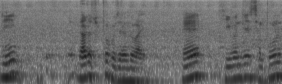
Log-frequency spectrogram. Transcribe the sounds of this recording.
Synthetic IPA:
d̪ĩ | ɗ̪aːɖʱosʊ̥ʈʰoɡʱʊzəɾə̃ːn̆d̪oaːɦeː | ɛ̃ː | kiːʋənɪ̆d͡ʑeːsɐ̃mpuɾɳ

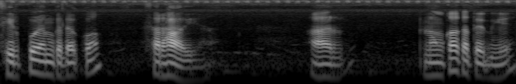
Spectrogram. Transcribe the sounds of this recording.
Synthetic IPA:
siɾpɔɛmkad̪ɛʔ̚kɔsaɾɦaɦɔja | ɾ | nɔŋkakat̪ɛt̪̚ɡɛ

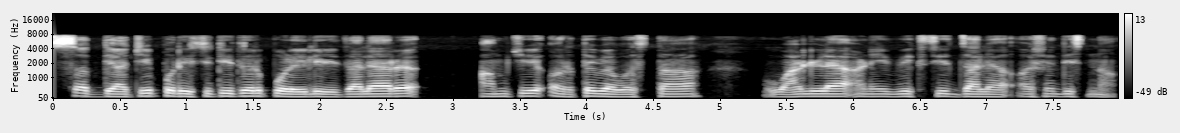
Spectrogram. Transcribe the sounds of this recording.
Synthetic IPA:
səd̪jat͡ɕipəɾist̪ʰit̪it̪əɾpəɭeliːd͡zaljaɾ | amt͡ɕiːʔəɾt̪ʰəʋjəʋəst̪ʰa | ʋaɽljaa̰ɽ̃iʋiksit̪̚d͡zʱaljaʔəɕẽd̪isna̰

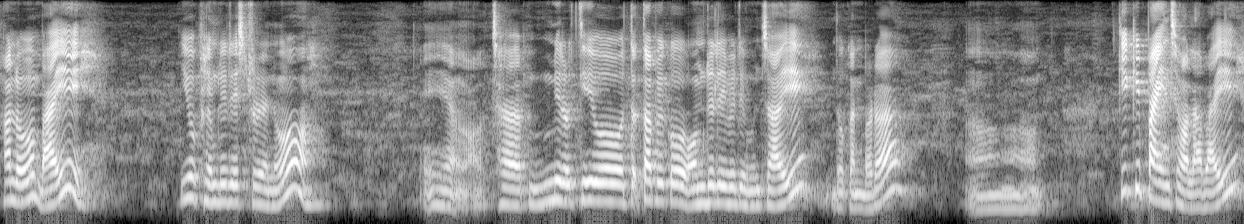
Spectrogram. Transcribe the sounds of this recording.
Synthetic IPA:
ɦʌlobʱaj | jopʰemiliɾesʈoɾenʈɦo | eʌ̰t͡sʰʌmeɾot̪jot̪ʌpaĩkoomɖelibʱeɾiɦunt͡sʰʌɦʌjd̪okanbaʈʌ | kekipaint͡sʰʌɦolabʱaj

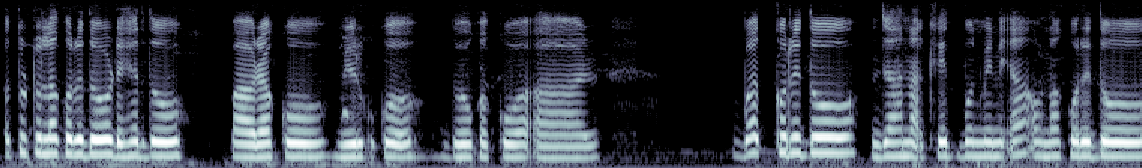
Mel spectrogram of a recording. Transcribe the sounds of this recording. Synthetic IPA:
ət̪uʈɔlakɔɾɛd̪ɔɖɛɦɛɾd̪ɔ | pawɾakɔmiɾkɔkɔ | d̪ɔkakɔwaʔaɾ | bət̪̚kɔɾɛd̪ɔd͡ʒaɦna̰ʔkʰɛt̪̚bɔɲmɛnɛʔaʔɔnakɔɾɛd̪ɔ

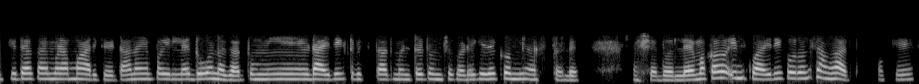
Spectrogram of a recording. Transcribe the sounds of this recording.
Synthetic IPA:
kit̪̬ɛkajm̤əɭamaɾkeʈãnajpəɦiljad̪onɦəd͡zaɾt̪um̤iːɖajɾekʈʋikt̪at̪m̤əɳt̪et̪umt͡ɕakəɽekit̪ɛkəmiːəst̪əleəɕed̪ollem̤əkainkʋajɾiːkəɾuːnsãŋɡat̪ | oke

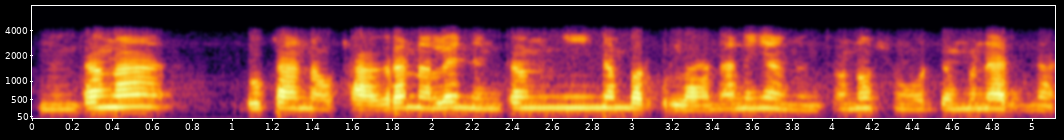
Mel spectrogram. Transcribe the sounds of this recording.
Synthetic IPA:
nɯŋtʰaŋa | butʰanawtʰaɡɾanalajnɯŋtʰaŋninambaɾkulananɯŋaŋɯŋtʰaŋnawsuŋuɾdɯmɯnaɾina

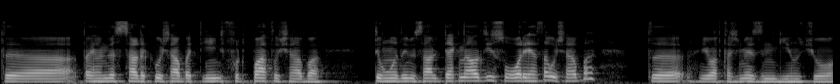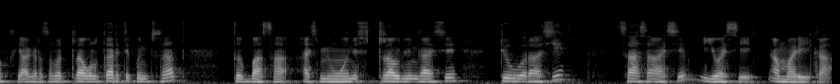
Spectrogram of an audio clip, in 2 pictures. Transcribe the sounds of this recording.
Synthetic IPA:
t̪ɨt̪ɐũnd̪ɐsɐɽkuʃaːbɐt̪iːnd͡ʒfʰuʈpaːt̪ʰuʃʰaːbɐ | t̪iɦũːd̪ɨmisaːlʈʲeːknaːld͡ʒisoːɾijasɐuʃʰaːbɐ | t̪ɨjuʋɐft̪ʰɐʃ̬mezĩnd̪ɨɡiɦunt͡ʃoːkt̪ʰʲɐɡɐɾɐsɐbɐʈɾaːʋəlkɐɾt̪ikunʲt̪isat̪ | t̪ɨbɐsaɐsʲmioːnʲusʈɾaːʋlʲiŋɡaːsiʈuːʋɐɾaːsi | saːsaːsijuʋɐseɐmɐɾiːkaː

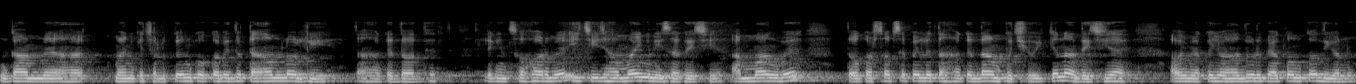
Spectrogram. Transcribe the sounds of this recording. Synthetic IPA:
ɡamːeəɦã | manket͡ʃʰəlukənkokəbʱid̪uʈaamlɔlit̪ɔəɦãked̪ɔd̪et̪ | lekinsəɦəɾmeit͡ʃid͡ʒɦãmaĩŋɡnəĩsəkɛt͡ʃʰiɛa̰mãŋɡbet̪ɔːɡəɾsəbsepəɦlet̪ɔəɦãked̪amput͡ʃʰijoikenad̪et͡ʃʰijɛ | a̰oimekəijoəɦãd̪uɽpjakəmkəd̪ijonu

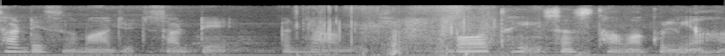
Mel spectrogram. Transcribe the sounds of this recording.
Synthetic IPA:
saːɖesəmaːd͡ʒʋɪt͡ʃsaːɖe | pə̃ɲd͡ʒaːbʋɪt͡ʃbɔːt̪ɦisə̃nst̪ʰaːʋã̰kʰʊlijãːɦã

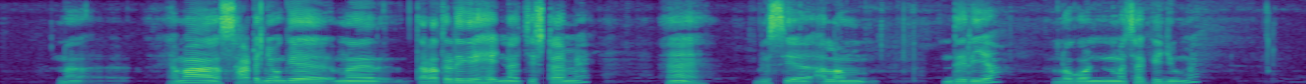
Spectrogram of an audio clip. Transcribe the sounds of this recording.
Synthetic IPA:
na | ɛmasaʈɲɔʔɡɛmɛt̪aɾat̪əɽiɡɛɦɛc̚naʔt͡ʃisʈajmɛ | hɛ̃ | bɛsiaʔalɔm | d̪ɛɾija | lɔɡɔɲmat͡ʃʰakid͡ʒuʔmɛ

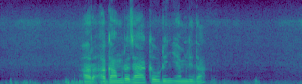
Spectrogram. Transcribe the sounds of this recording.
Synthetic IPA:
aɾaɡamɾad͡ʒaɦãkəwɖiɲɛmlid̪a

